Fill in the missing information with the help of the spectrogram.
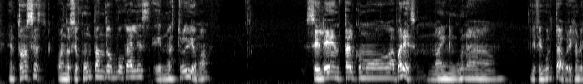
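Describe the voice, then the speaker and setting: Male teacher, somewhat high voice, relaxed explanatory lecture style, informal. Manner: casual, addresses listeners as "hermano", many fillers. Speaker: Bible Greek teacher.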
